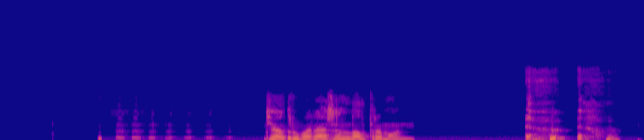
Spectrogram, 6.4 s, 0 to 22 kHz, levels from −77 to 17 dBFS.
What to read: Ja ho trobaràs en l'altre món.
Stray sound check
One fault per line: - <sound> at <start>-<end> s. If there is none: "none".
- laugh at 1.1-2.4 s
- cough at 5.2-6.2 s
